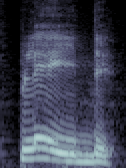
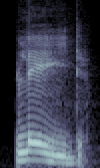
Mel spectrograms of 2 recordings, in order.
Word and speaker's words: played: Play es regular, se le agrega ed y cuando tienen la terminación en una vocal, la pronunciación es como si agregáramos la letra D al final y decimos played, played.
